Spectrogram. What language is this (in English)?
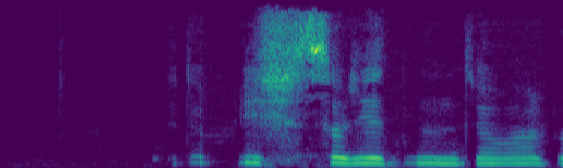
Bangla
